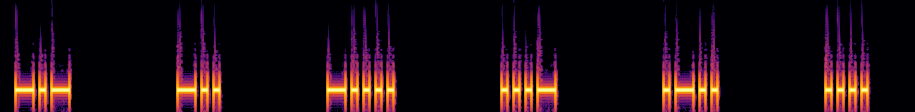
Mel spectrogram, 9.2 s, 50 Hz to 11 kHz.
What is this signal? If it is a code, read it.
Morse code, heard as a keyed tone, about 20 wpm, spaced as for 7 wpm, 700 Hz. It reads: KD6VLH
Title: USA Call Signs - 6 Characters - 6x Character Spacing - 20wpm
